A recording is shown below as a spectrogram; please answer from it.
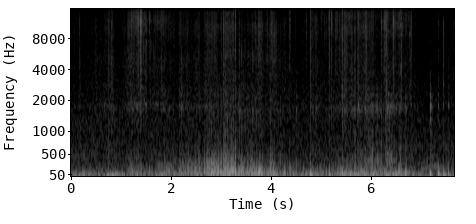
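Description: Fingernails scratch and tap along the ridged shell of a whole brown husked coconut, making a soft, low, rustling scratch. The scratching swells in the middle, then ends with a few short, sharp taps.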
